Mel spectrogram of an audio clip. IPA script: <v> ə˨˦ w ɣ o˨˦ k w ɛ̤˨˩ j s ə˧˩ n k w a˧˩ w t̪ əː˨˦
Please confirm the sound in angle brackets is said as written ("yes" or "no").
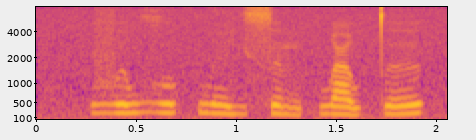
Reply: yes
